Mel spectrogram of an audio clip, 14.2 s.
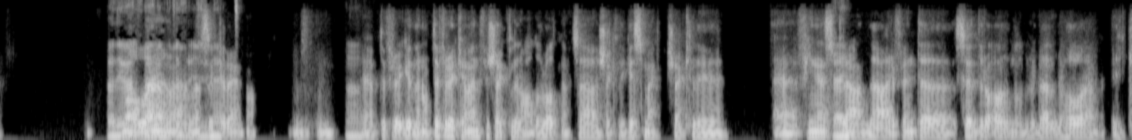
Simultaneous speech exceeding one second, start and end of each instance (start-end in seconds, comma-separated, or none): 1.5-3.0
